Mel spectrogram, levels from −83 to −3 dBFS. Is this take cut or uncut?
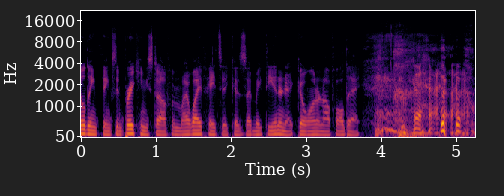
uncut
